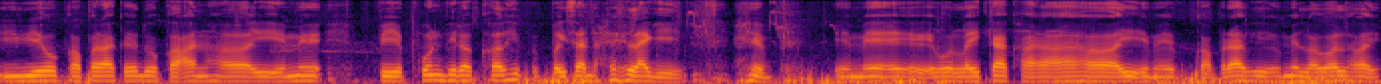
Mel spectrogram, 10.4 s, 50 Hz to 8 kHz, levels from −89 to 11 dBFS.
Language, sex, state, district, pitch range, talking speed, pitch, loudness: Bajjika, male, Bihar, Vaishali, 120-130 Hz, 145 wpm, 125 Hz, -18 LUFS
